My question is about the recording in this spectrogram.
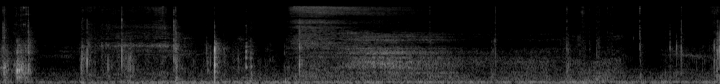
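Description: Clear plastic bag crinkling and rustling around a folding knife as it is lifted out of its foam-lined box and handled, with scattered small clicks and one sharper click about two seconds in.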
